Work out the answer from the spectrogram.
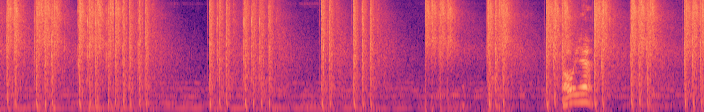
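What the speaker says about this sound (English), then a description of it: "There's also new, more pronounced snap sounds as you're being shot at, which I will showcase now" Rapid gunfire in the DayZ video game while the player is under fire: sharp snapping shots in quick bursts of several rounds, repeating at roughly one-second intervals, with a brief spoken remark near the end.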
